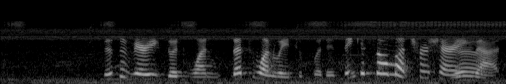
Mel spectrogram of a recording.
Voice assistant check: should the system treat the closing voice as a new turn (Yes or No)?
Yes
